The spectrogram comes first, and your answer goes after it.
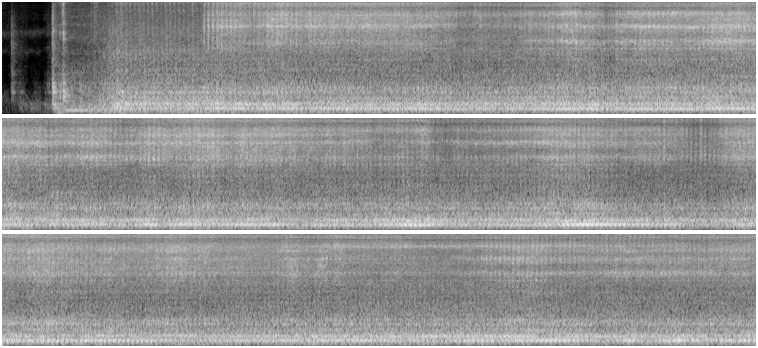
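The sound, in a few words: square carbide tool shoring up a lip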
